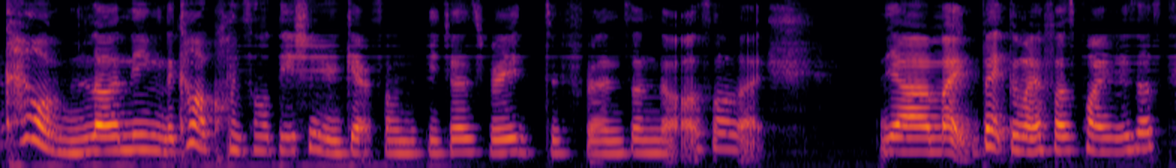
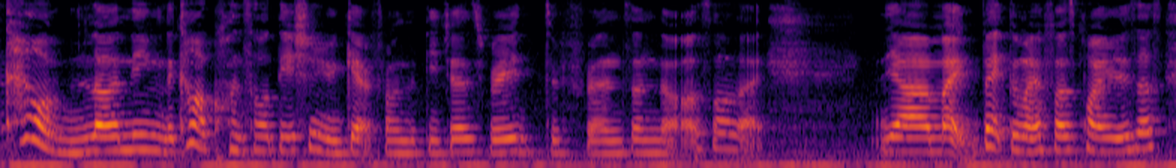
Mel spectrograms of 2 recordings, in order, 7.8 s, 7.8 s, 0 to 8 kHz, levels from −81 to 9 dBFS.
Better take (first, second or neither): second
